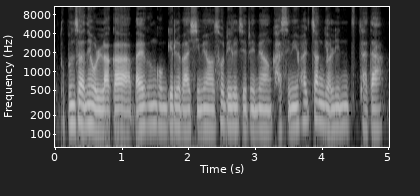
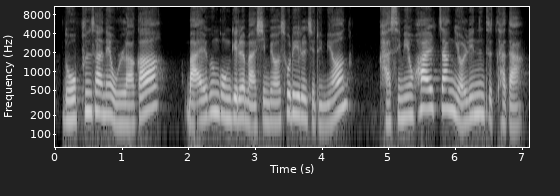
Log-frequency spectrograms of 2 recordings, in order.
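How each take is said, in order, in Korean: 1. 이 문장은 선율적인 리듬 없이 평평하게 말해집니다. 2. 이 문장은 생동감 있는 선율적 리듬으로 말해집니다. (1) "어떤 환자분은" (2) "운율감 있게 말하는 것"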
